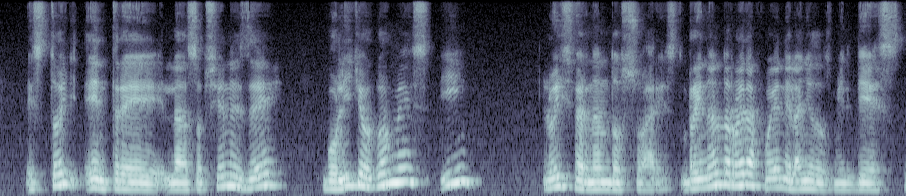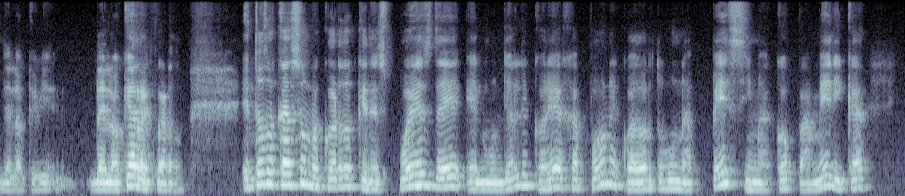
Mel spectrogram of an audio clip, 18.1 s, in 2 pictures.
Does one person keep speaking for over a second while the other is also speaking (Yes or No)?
No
